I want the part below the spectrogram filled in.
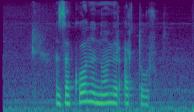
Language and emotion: Russian, neutral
